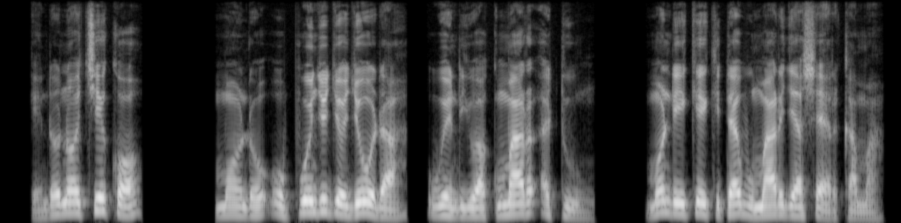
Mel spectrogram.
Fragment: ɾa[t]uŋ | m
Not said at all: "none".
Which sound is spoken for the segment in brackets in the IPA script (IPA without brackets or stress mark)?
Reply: t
